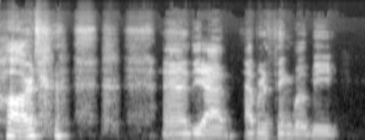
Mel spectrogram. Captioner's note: chuckles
